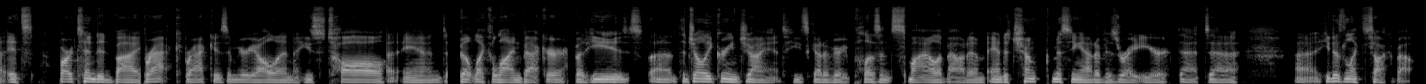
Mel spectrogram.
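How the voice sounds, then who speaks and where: Male game master for tabletop storytelling, creaky delivery in a dry, close recording. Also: lowish voice, flat delivery, moderate pace, a bit bright, no echo.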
